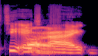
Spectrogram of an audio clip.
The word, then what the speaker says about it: Thibodeaux: I believe it's Kayvon Thibodeau. Because you know I can't say last names. Let me spell it. It's Thibodeaux. – Thibodeau.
